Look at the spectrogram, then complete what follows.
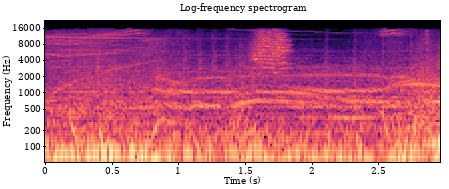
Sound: roaring

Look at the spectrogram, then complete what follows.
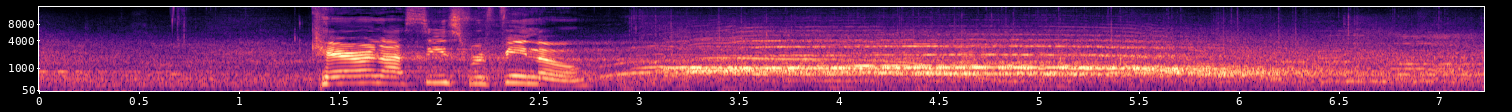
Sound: audience cheers and applauds

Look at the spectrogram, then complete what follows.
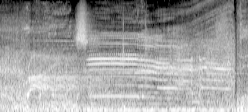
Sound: screaming

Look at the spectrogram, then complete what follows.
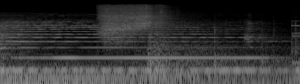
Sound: door whooshed open

